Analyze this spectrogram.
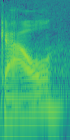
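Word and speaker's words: gaol: Yeah, I was calling it adage and gowl. Oh. Because they spell jail G-A-O-L.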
